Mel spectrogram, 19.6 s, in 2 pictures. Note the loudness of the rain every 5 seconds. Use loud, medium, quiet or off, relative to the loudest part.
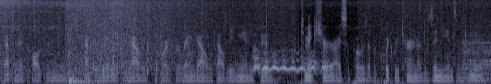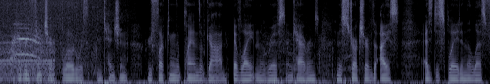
loud, quiet, quiet, off.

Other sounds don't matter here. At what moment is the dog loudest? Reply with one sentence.
The loudest moment of the dog is at 5 seconds.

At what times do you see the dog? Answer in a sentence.
You can hear the dog from 5.0 to 6.7 s.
